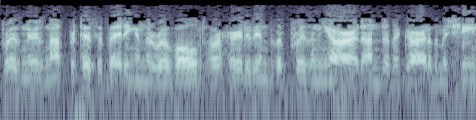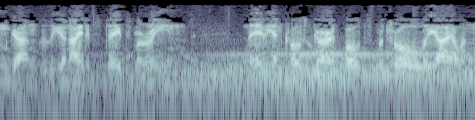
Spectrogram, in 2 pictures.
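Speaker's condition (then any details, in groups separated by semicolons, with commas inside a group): No condition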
